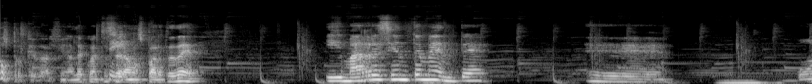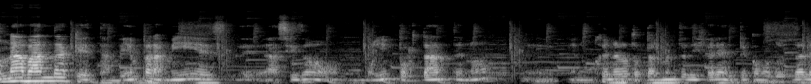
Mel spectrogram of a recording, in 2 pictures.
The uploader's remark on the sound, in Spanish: ¡Lamentamos la mala calidad del sonido!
